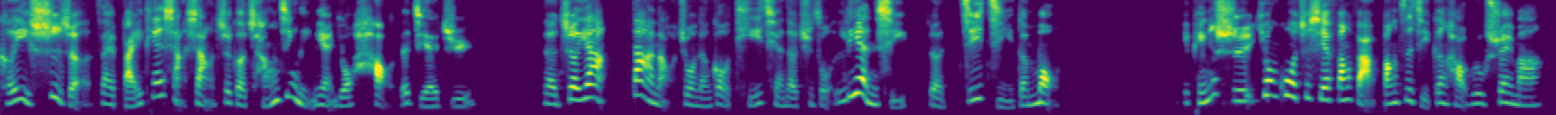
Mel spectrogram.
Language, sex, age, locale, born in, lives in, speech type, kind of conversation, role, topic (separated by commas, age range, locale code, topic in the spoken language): Chinese, female, 30-34, zh-TW, Taiwan, United States, read, expert-assistant, expert, 为什么我们会做梦？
